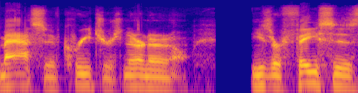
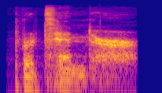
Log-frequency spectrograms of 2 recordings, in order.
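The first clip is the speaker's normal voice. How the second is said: calm commanding voice, much lower; 6 semitones lower than usual. Narrating a scene, voicing an unseen voice across a battlefield, calm, commanding voice. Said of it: "speaks in this commanding tone".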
